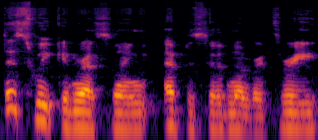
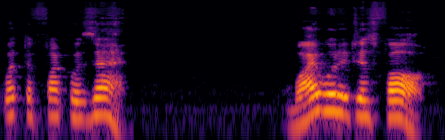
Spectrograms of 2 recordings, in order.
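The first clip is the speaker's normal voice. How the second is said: baffled outburst; 7 semitones higher than usual. Retold or imitated. Baffled reaction to coffin spot.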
